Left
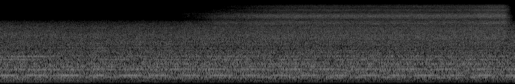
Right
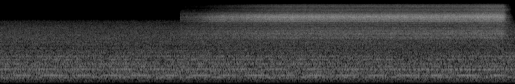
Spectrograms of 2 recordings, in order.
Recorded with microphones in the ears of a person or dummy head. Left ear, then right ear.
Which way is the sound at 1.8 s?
55° right (ahead or behind).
